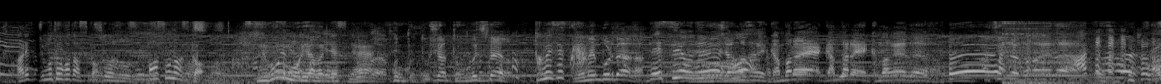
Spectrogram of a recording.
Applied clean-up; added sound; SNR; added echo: none; Bowed string instrument; 12 dB; none.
